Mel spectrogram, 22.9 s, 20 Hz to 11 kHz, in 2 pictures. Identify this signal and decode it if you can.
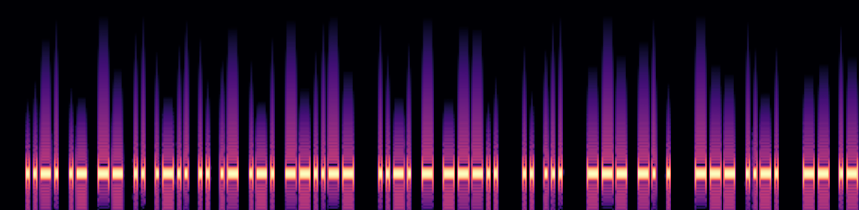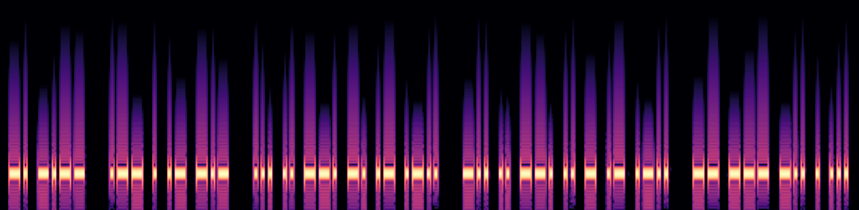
Morse code, heard as a keyed tone, about 25 wpm, 600 Hz. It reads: FAMILIAR, FT8 IS ONE OF MANY WEAK SIGNAL DIGITAL MODES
